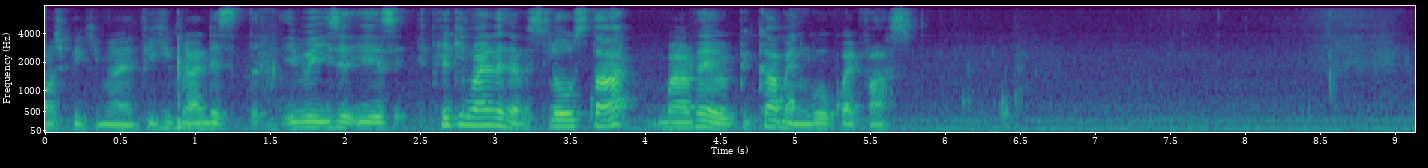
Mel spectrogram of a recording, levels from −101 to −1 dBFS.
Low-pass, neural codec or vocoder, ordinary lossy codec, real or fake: 7.2 kHz; none; none; real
